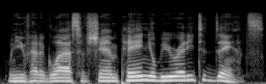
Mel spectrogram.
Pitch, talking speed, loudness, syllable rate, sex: 165 Hz, 270 wpm, -13 LUFS, 6.7 syllables/s, male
